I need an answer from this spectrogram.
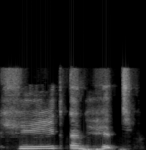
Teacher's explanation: we talk about high front vowels because the sound is made with the front part of the tongue in a raised position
